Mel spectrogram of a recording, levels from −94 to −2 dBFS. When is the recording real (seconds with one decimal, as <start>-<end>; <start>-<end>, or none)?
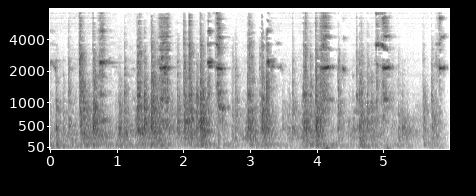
0.9-3.3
